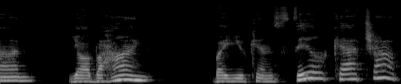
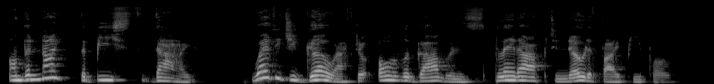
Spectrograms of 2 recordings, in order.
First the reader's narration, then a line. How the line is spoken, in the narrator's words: Gash groaned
